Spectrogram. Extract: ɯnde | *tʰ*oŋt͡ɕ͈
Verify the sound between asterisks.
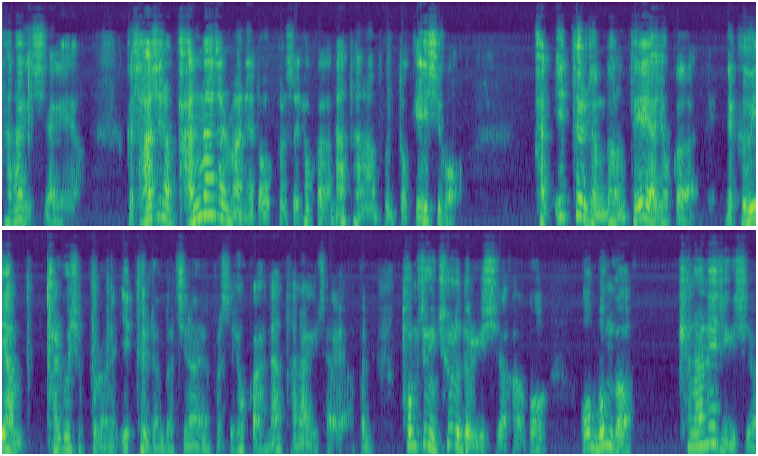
correct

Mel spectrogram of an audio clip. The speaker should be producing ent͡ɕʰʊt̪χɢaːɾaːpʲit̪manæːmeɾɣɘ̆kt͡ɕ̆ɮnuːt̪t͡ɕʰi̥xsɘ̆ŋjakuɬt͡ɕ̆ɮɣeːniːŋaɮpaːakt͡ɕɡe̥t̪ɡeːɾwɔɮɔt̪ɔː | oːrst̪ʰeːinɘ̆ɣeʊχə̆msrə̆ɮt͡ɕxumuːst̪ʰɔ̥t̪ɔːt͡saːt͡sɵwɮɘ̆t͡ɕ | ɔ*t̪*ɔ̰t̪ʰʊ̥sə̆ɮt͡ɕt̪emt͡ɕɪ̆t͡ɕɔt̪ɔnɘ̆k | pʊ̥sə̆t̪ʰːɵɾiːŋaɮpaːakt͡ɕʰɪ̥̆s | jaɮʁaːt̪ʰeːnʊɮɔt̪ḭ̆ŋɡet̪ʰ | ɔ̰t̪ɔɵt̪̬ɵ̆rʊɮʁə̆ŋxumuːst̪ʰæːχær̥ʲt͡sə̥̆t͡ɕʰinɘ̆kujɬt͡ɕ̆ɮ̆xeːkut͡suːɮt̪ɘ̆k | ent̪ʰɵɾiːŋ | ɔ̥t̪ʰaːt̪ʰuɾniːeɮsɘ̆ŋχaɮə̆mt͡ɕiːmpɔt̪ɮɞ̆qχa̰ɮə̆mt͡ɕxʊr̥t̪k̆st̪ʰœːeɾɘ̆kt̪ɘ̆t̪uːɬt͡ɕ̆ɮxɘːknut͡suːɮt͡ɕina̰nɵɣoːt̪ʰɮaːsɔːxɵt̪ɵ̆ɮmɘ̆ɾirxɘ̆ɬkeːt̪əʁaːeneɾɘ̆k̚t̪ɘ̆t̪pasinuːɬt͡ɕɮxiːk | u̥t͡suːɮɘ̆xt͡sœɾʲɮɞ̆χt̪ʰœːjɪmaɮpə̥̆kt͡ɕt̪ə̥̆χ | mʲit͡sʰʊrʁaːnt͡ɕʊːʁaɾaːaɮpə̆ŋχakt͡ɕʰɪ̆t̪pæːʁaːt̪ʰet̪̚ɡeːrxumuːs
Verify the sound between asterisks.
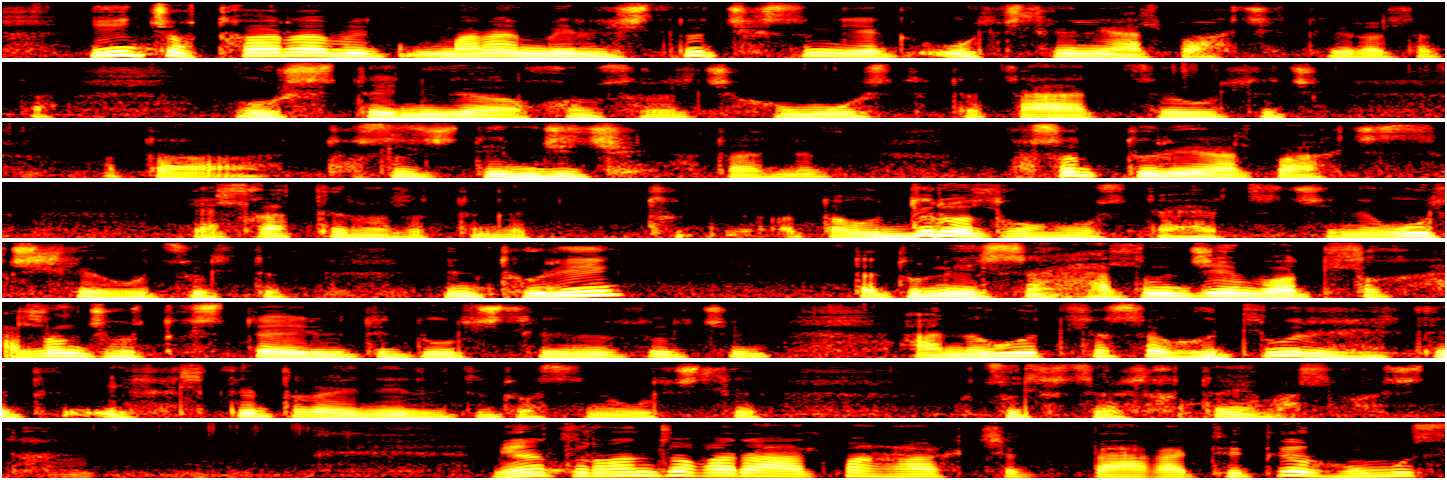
correct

